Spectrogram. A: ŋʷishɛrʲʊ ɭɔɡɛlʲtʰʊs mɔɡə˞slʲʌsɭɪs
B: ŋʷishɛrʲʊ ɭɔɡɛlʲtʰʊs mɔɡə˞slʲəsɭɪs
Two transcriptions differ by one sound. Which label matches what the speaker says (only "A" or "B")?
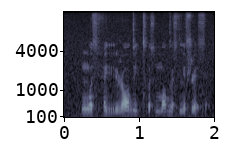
A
